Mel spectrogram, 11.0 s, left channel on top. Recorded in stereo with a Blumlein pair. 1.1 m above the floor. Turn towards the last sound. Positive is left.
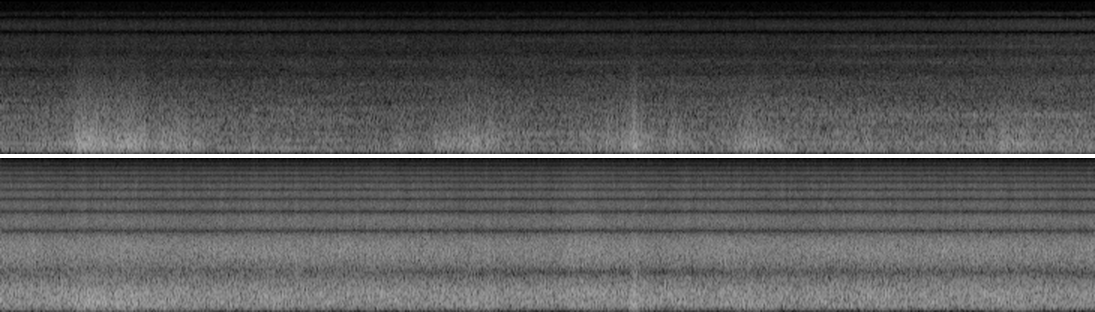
turn(degrees=-45)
